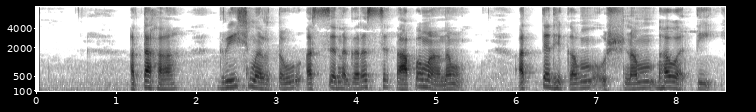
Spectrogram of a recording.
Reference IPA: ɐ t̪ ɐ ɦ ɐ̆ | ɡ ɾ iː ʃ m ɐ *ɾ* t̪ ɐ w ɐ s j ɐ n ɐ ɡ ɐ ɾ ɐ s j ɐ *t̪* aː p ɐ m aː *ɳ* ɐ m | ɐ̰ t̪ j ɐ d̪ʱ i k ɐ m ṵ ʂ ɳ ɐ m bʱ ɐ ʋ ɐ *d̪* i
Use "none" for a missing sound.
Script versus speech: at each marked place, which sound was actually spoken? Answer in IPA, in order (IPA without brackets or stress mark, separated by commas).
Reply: ɾ, t̪, n, t̪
